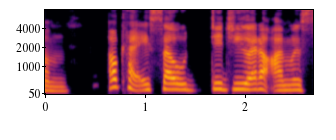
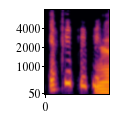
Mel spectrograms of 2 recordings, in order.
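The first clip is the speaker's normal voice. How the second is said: very high little dog yips; quick squeaky mock barking; imitated dog yapping; 13 semitones higher, much faster than usual. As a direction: yap like an angry little dog. Imitates the angry dogs yapping.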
